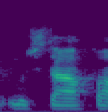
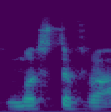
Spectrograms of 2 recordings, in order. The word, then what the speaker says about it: Mustafa: I am so in on Mustafa Ali. – Yes. – You said his name wrong. – It's Mustafa. That's right.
